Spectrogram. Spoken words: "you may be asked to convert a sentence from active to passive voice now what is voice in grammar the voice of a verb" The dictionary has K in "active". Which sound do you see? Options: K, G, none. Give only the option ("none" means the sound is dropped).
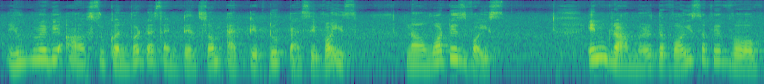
K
